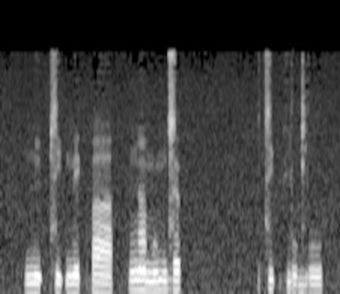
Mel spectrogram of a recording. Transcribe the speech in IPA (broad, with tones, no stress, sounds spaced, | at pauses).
m ĩ˨ p̚ s i˨ ʔ m e˦ k̚ p a˥˧ | ŋ ã˥˧ m u˦ m d͡z ə˦ p̚ | t͡s i˦ p̚ h j u˨˩ ɡ j u˨˦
